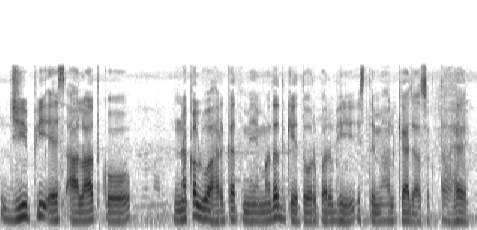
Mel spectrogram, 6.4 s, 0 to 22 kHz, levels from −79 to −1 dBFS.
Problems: none marked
